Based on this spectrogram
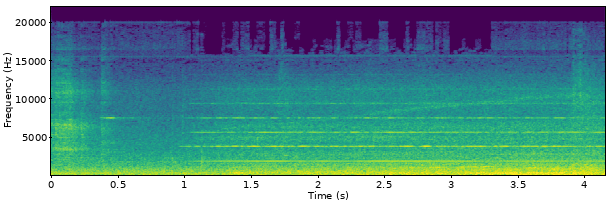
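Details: MAN NL323F A22 Gemilang bus, heard inside and outside: steady high whine with several pure tones over the running noise, likely driveline, cause not yet clear.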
